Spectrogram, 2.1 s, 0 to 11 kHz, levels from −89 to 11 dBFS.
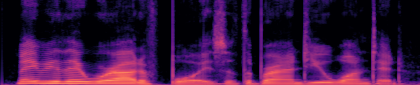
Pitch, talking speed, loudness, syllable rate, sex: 200 Hz, 315 wpm, -17 LUFS, 7.3 syllables/s, female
